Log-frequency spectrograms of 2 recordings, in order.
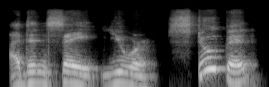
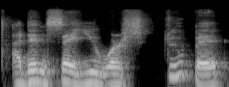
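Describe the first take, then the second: First: The stress is on "stupid". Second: The stress is on "say".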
